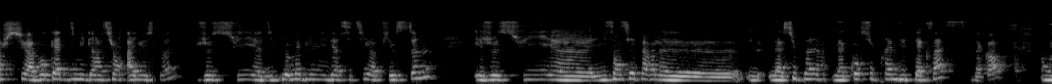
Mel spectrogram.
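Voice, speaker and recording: A woman's voice: medium pitch, mellow. French woman lawyer, lo-fi call audio. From France. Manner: careful, explanatory, many hesitations. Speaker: immigration lawyer. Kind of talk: webinar presentation. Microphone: video call.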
